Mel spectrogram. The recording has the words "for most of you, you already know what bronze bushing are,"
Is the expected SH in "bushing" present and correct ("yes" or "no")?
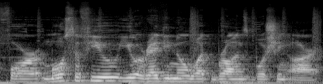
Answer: yes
